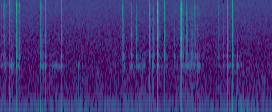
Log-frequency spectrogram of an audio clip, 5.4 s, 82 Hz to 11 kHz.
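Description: An empty, hollow brown paper espresso cup is tapped and scratched with long nails close to the mic. About 17 sharp, irregular clicking taps ring briefly with a hollow tone near 640 Hz and bright crackly edges. A steady low hum runs underneath.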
